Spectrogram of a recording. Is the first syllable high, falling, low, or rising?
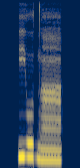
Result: high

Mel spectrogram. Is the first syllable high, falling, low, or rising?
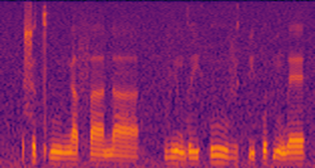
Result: high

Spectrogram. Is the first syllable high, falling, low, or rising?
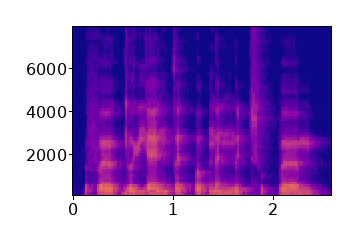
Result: low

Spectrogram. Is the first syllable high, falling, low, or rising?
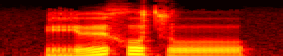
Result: rising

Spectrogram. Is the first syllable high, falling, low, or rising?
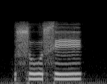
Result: high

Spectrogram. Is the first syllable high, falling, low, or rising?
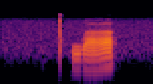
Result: rising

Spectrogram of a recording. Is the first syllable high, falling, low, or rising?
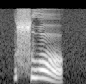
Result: falling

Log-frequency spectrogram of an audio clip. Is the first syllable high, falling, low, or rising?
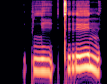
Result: low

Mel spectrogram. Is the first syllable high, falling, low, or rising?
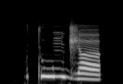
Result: high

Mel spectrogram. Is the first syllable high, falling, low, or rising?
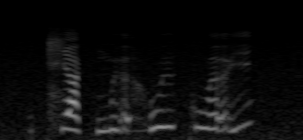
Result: low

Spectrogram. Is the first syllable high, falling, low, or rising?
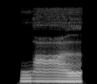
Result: low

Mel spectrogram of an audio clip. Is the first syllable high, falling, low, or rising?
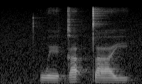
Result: low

